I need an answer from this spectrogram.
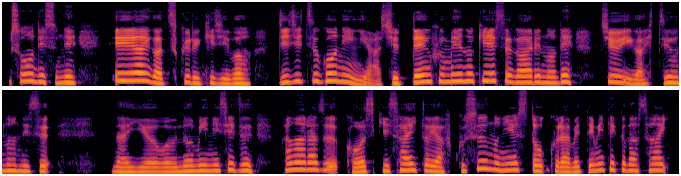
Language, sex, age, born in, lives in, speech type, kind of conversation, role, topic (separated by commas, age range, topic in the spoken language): Japanese, female, 25-29, Japan, Japan, read, expert-assistant, expert, なぜ現代社会においてフェイクニュースが広がりやすくなったのでしょうか？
